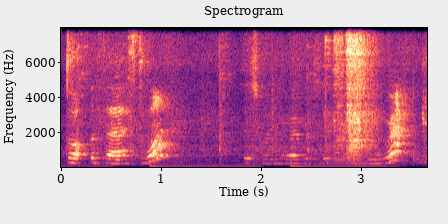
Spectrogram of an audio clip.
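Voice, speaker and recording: A woman's voice: fairly high pitch, very animated, moderate pace. A woman chatting casually and cheerfully as she talks through a recipe she is cooking at home. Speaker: home cook presenting a recipe. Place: home kitchen, indoors. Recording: roomy kitchen with music and clattering dishes.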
